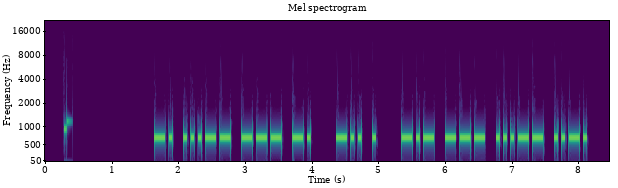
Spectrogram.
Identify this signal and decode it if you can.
Morse code, heard as a keyed tone, about 22 wpm, 700 Hz. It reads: N3ON DE KO3F
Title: USA Callsign DE Callsign - 4 Characters - 22wpm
